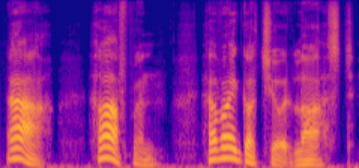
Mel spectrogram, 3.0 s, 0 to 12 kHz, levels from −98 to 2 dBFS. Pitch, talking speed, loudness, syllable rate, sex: 130 Hz, 160 wpm, -19 LUFS, 4.2 syllables/s, male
